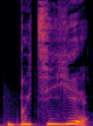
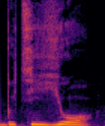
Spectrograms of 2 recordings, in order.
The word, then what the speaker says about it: бытие: Да, и, кстати, если вы еще не знаете, правильно говорить «бытие», а не «бытие», Каждый раз, когда вы неверно произносите это слово, где-то в России тихонько плачет один философ.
